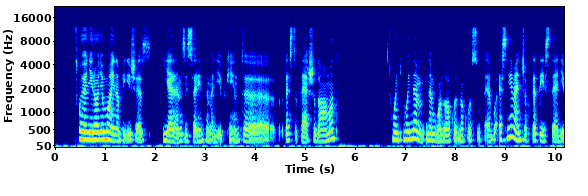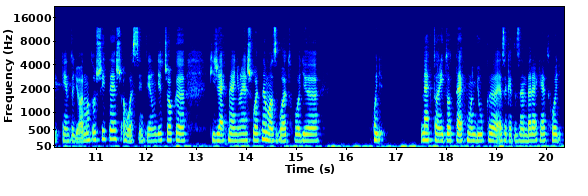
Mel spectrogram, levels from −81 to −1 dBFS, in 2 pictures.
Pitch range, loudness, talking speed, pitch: 170-205 Hz, -32 LUFS, 130 wpm, 185 Hz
